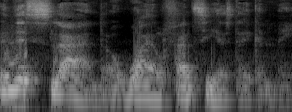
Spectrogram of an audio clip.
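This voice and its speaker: A put-on character voice. There is audible echo around it. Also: man. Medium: read story. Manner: grand, capricious.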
